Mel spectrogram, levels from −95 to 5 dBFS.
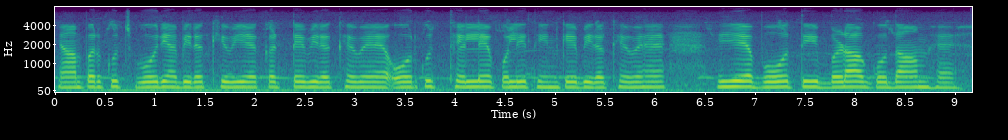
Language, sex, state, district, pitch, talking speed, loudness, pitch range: Hindi, female, Rajasthan, Bikaner, 185 Hz, 185 wpm, -14 LUFS, 180-190 Hz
